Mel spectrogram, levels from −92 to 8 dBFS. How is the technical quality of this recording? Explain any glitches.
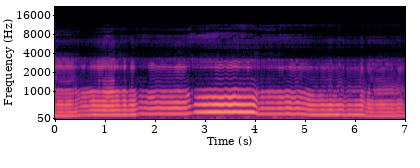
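No technical faults can be heard in this music.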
